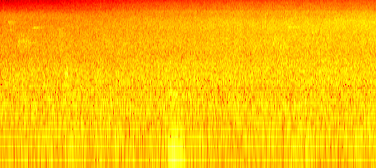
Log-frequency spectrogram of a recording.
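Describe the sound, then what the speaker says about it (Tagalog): A small waterfall in San Vicente, Palawan pours in a steady, close, broadband rush of falling water that stays even from start to finish without talk. "Maliit lang ang falls nila."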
